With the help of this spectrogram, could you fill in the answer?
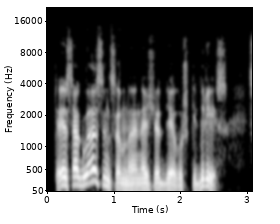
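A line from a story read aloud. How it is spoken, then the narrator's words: Plain. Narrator (Russian): спросил мистер Вильсон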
